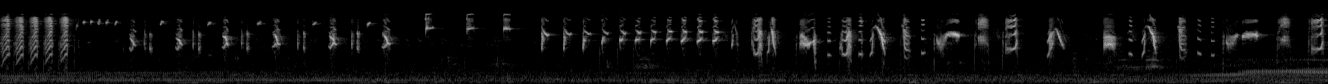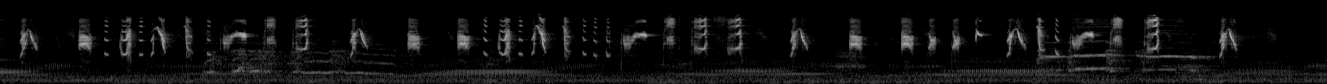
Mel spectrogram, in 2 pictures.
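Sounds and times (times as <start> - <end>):
faint low hum: 0.0 - 26.5
long-tailed shrike song: 0.0 - 26.5.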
